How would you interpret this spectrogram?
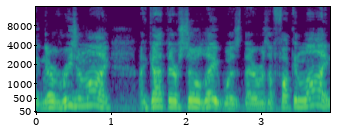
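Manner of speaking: usual speaking voice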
